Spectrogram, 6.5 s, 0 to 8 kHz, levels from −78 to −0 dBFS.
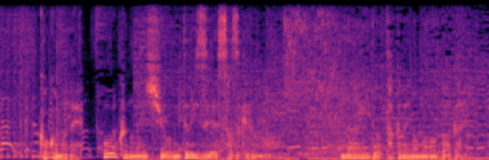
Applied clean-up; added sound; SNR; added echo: none; none; none; none.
